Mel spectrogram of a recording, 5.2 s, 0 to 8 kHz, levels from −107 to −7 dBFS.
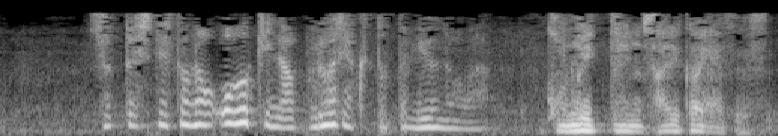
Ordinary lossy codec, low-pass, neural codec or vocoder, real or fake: MP3, 24 kbps; 7.2 kHz; codec, 24 kHz, 3 kbps, HILCodec; fake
